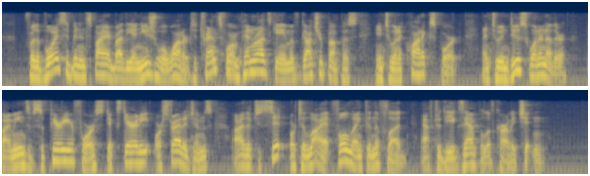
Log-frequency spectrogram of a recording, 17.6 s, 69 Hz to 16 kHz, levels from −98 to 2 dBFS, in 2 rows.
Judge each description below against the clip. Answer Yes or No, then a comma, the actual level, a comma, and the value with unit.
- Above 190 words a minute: No, average, 175 wpm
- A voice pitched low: Yes, low, 120 Hz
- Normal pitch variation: No, wide, 5.9 semitones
